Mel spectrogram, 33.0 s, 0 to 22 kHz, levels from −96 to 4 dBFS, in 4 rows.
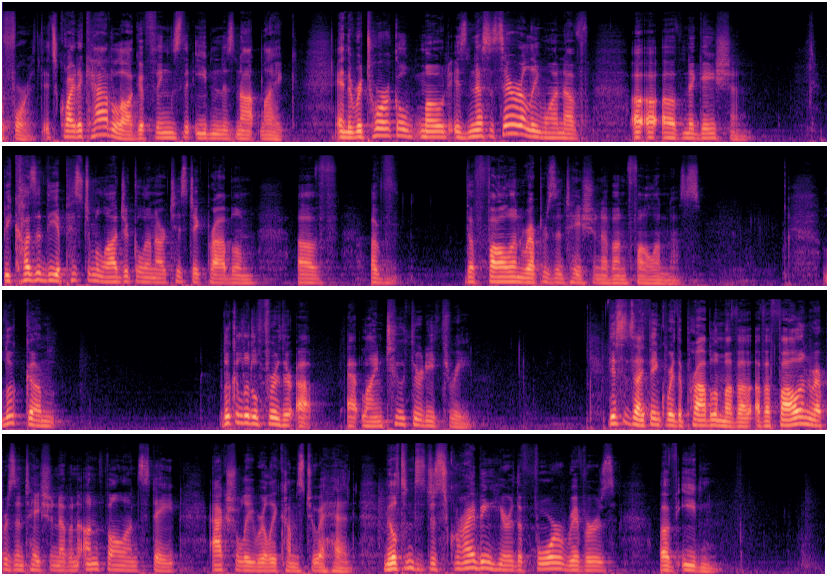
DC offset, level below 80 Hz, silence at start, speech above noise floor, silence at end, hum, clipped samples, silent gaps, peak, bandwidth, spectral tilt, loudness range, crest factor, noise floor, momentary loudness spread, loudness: under 0.1%; -54 dBFS; 0 s; 43 dB; 1.1 s; none; under 0.1%; none; -2 dBFS; 16.5 kHz; -6.5 dB/octave; 9 LU; 22 dB; -65 dBFS; 13 LU; -23 LUFS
